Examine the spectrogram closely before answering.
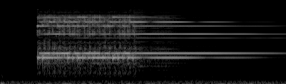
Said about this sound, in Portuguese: O telefone toca na casa de dona Renata.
